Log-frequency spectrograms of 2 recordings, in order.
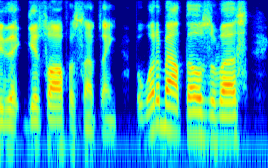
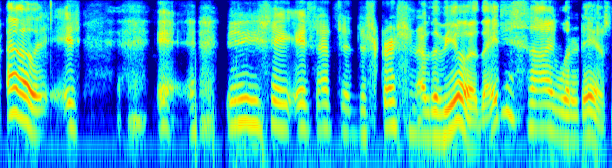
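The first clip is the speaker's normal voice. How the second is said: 1 mock art snob; 6 semitones higher, slower than usual. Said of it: "mocking art crowd".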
